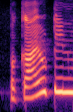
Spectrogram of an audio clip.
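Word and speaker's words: pachytene: diplotene and डायो kinesis पकाइन में सी silent है सी मीस क्रॉसिंग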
